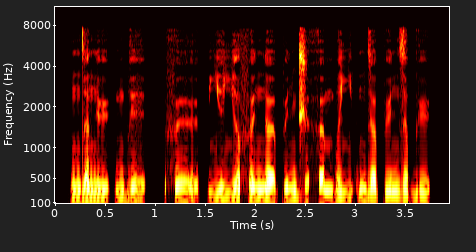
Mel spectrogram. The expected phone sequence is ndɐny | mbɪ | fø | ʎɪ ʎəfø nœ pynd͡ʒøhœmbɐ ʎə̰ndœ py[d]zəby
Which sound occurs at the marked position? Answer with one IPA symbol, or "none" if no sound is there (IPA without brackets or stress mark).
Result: n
